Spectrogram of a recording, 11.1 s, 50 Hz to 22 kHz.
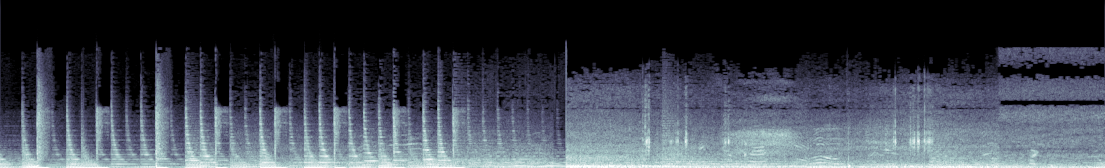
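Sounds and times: electronic background music: 0:00.0 - 0:11.0
surf on the beach: 0:05.7 - 0:11.0.

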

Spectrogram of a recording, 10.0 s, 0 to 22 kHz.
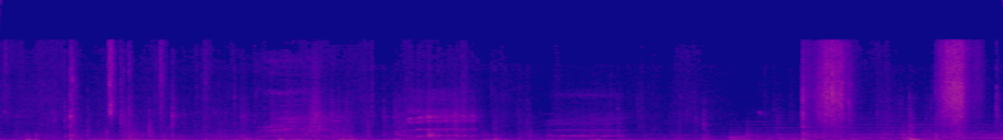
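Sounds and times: sheep bleating: 0:02.6 - 0:06.3.

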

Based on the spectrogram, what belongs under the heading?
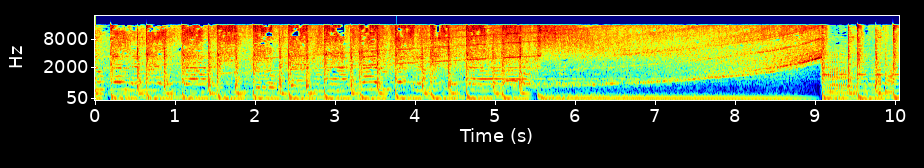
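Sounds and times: synthesizer riser sweeping upward: 0:01.5 - 0:09.9.

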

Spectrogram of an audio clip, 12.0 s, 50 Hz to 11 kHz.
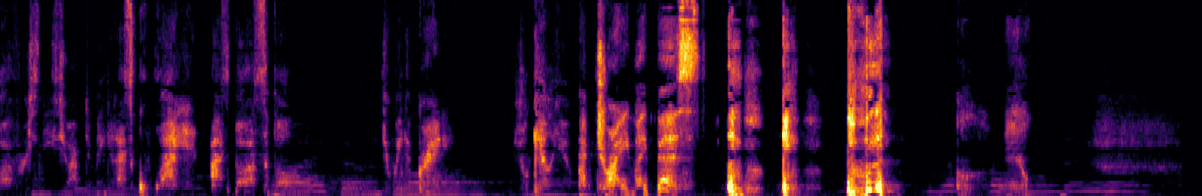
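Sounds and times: woman whispering: 0:00.0 - 0:02.7, 0:05.2 - 0:07.1.

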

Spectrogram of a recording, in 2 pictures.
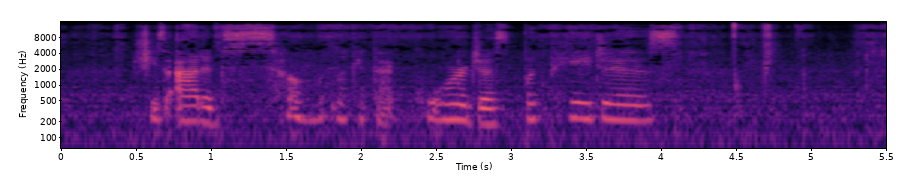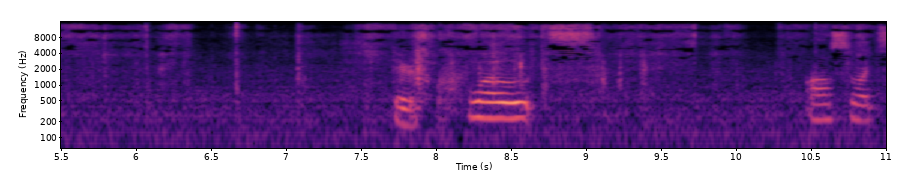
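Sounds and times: paper pages rustling: 0:03.7 - 0:11.0.

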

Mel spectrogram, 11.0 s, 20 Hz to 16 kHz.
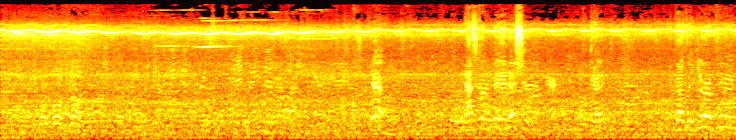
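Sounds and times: bus running close by: 0:00.0 - 0:11.0
city street traffic: 0:00.0 - 0:11.0.

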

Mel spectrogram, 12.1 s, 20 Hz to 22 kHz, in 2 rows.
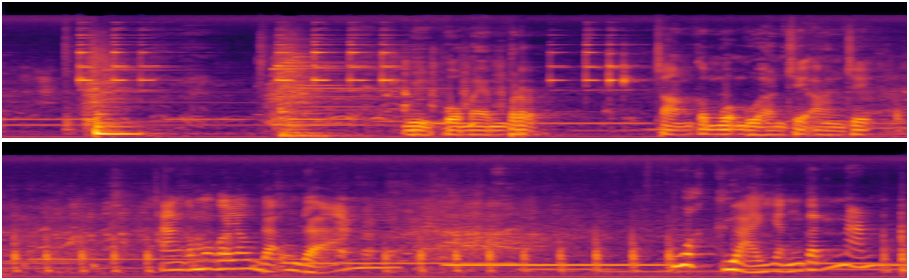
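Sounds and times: sustained gamelan tones: 0:00.0 - 0:12.0
sharp metallic clangs: 0:00.4 - 0:05.0.

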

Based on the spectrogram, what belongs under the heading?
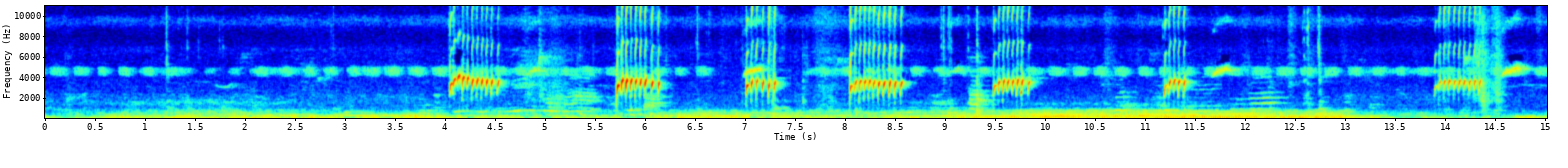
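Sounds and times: canary trilled calls: 0:04.0 - 0:04.9, 0:05.6 - 0:06.3, 0:07.0 - 0:10.0, 0:11.0 - 0:12.0, 0:13.9 - 0:14.7.

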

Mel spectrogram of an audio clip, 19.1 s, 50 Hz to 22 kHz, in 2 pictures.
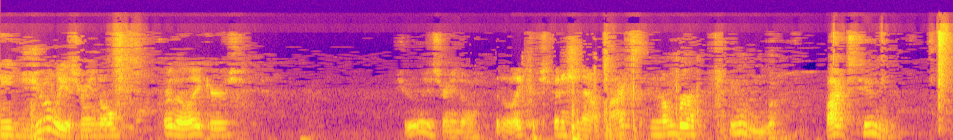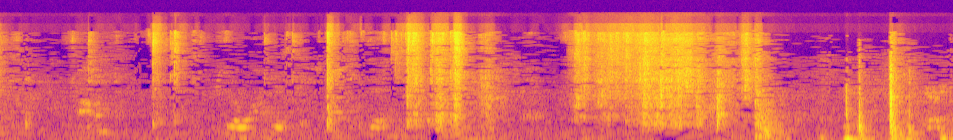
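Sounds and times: cards and packaging rustling: 0:12.3 - 0:14.6, 0:15.2 - 0:17.2.

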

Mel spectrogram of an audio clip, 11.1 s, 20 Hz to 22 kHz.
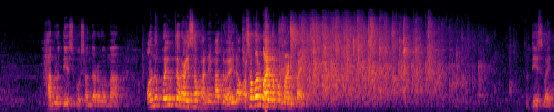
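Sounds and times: audience applause: 0:04.8 - 0:10.0.

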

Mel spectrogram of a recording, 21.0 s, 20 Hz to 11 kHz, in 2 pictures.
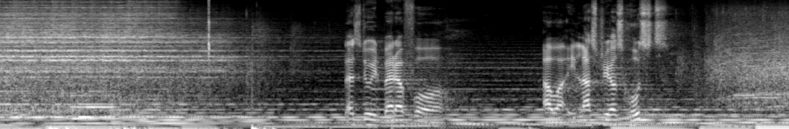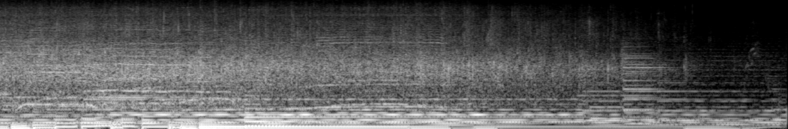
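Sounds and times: background music: 0:00.0 - 0:21.0
congregation clapping: 0:09.1 - 0:20.1.

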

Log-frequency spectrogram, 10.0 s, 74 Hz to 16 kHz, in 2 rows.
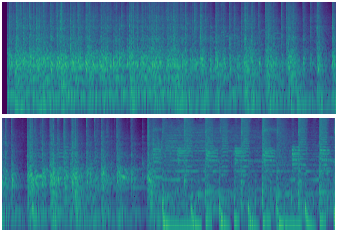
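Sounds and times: group drumming on plastic barrels: 0:00.1 - 0:09.0.

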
